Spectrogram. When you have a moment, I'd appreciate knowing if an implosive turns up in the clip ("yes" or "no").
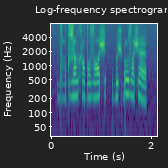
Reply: yes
